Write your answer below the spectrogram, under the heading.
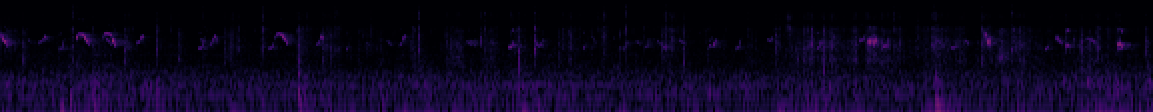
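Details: Silkie chicks, with hatching eggs nearby, give rapid high peeps that rise and fall, sometimes several overlapping in quick bursts, over soft clicking and rustling in the background.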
